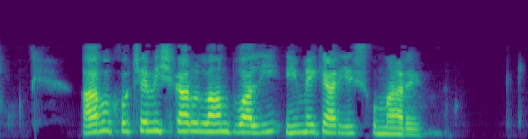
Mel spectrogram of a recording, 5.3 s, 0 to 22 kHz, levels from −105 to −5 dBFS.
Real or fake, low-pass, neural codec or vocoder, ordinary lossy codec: fake; 7.2 kHz; codec, 16 kHz, 0.7 kbps, FocalCodec; MP3, 24 kbps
